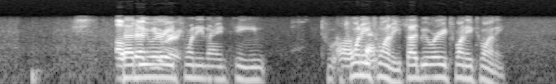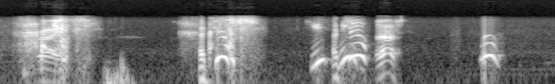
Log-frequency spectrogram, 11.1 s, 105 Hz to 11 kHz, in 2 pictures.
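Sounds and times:
speech: 0:01.2 - 0:05.2, 0:07.6 - 0:09.7
person sneezing: 0:06.0 - 0:06.7, 0:07.7 - 0:08.2.

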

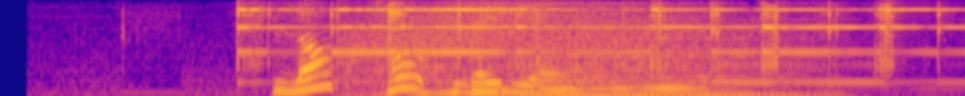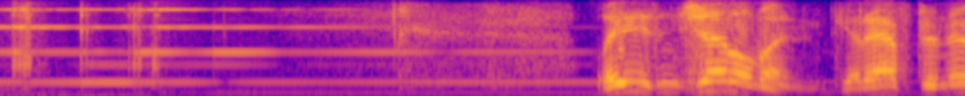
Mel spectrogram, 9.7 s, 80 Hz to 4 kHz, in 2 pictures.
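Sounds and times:
Nepalese meditation bowl ringing: 0:01.2 - 0:08.0
speech: 0:01.4 - 0:03.0, 0:07.9 - 0:09.6.

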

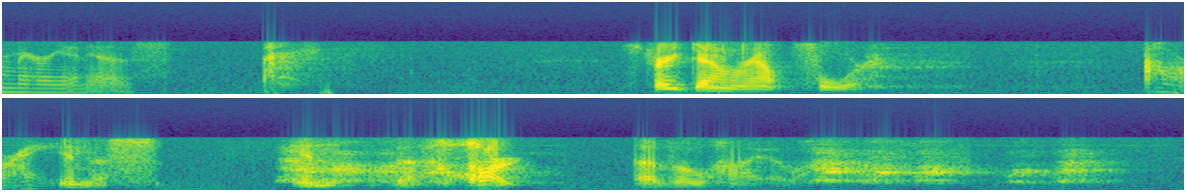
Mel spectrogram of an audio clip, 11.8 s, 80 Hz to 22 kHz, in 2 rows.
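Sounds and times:
speech: 0:03.3 - 0:04.5, 0:07.4 - 0:09.8
dogs barking: 0:07.3 - 0:08.8, 0:09.7 - 0:11.6.

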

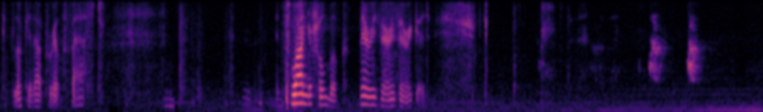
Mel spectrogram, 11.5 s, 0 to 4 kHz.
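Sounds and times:
speech: 0:00.2 - 0:01.6, 0:02.5 - 0:02.8, 0:04.4 - 0:06.5
neighbor's dog barking: 0:08.9 - 0:10.8.

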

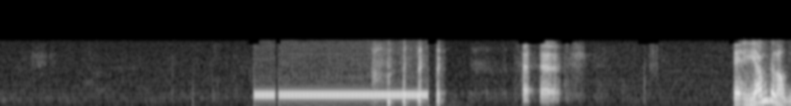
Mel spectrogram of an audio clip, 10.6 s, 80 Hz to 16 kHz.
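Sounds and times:
telephone dial tone: 0:03.4 - 0:05.6
speech: 0:09.8 - 0:10.5.

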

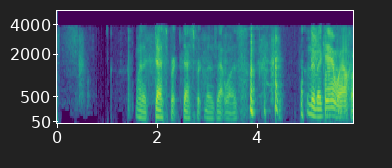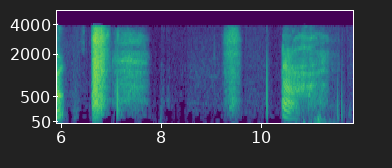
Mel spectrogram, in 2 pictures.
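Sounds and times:
speech: 0:01.6 - 0:06.1
person sniffling from a runny nose: 0:06.6 - 0:07.8, 0:09.2 - 0:09.6.

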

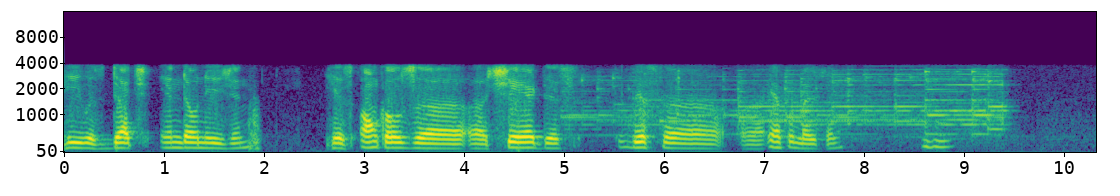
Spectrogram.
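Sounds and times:
speech: 0:00.0 - 0:07.9, 0:08.6 - 0:09.0
mobile phone ringtone of bright electronic tones: 0:05.0 - 0:09.6.

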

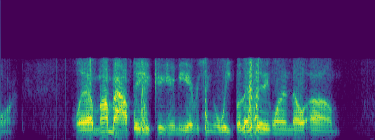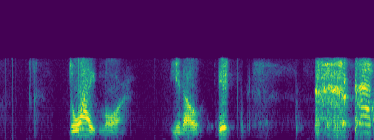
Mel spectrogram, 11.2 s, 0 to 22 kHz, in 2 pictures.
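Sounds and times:
faint breathy sounds: 0:00.3 - 0:01.0, 0:09.3 - 0:10.2
speech: 0:01.2 - 0:05.1, 0:06.6 - 0:07.6, 0:08.2 - 0:09.4
person coughing: 0:10.3 - 0:11.2.

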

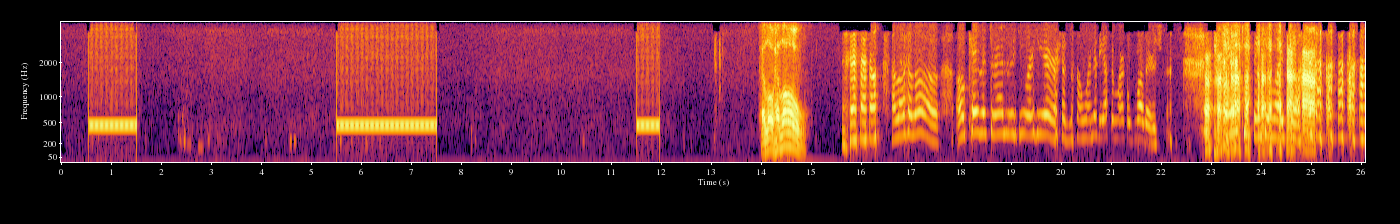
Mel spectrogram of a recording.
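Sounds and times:
telephone tone while dialing a caller in: 0:00.5 - 0:01.5, 0:05.5 - 0:07.5, 0:11.5 - 0:12.0
speech: 0:14.0 - 0:14.9, 0:15.6 - 0:26.0
laughter: 0:22.8 - 0:26.0.

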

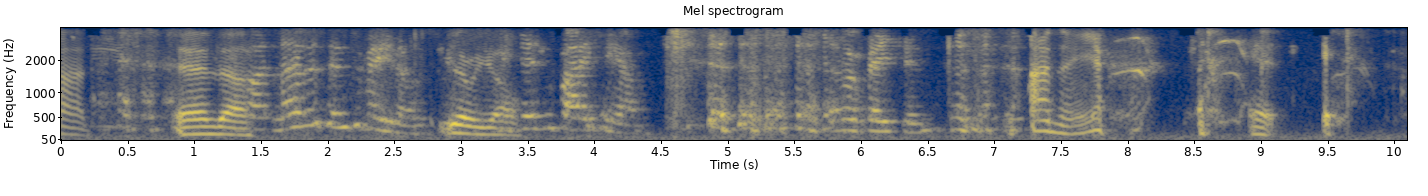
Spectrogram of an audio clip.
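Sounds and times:
speech: 0:00.0 - 0:09.7
faint hiss: 0:00.0 - 0:10.0
person clearing throat after swallowing an energy drink: 0:07.9 - 0:09.9
person coughing after swallowing an energy drink: 0:07.9 - 0:10.0.

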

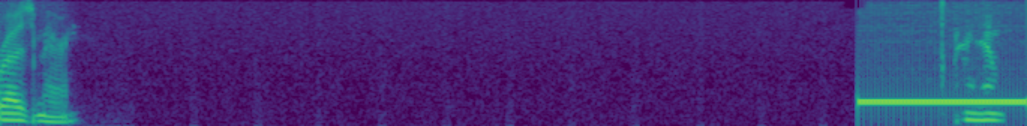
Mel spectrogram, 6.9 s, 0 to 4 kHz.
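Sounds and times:
phone line dial tone: 0:05.7 - 0:06.8.

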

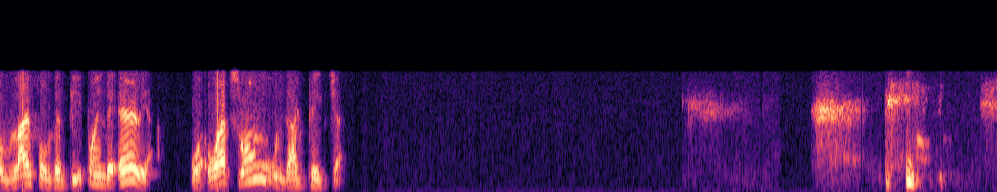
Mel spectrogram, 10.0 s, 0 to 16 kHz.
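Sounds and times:
speech: 0:00.0 - 0:03.5
person breathing deeply in and out: 0:06.8 - 0:08.8, 0:09.8 - 0:09.9.

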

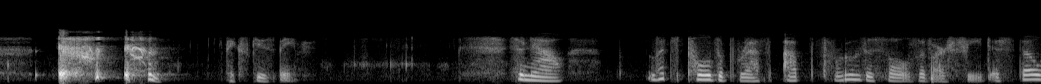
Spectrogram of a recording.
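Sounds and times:
person guiding a breathing exercise coughing: 0:00.6 - 0:01.8
speech: 0:01.2 - 0:01.7, 0:02.3 - 0:03.1, 0:05.2 - 0:05.7, 0:06.5 - 0:10.3.

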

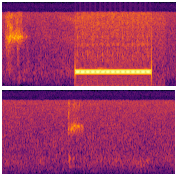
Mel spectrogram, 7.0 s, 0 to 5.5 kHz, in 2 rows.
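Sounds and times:
telephone dial tone while placing a call: 0:01.5 - 0:03.0.

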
